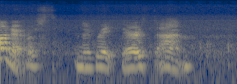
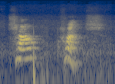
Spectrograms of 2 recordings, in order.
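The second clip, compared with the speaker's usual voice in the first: plain reading voice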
